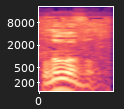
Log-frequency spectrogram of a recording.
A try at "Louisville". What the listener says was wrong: Yeah, you need one more syllable. Louisville.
